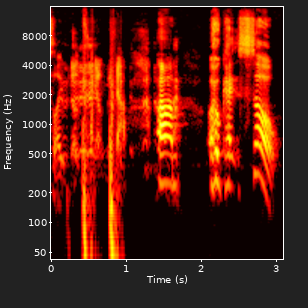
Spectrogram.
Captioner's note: group chuckles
